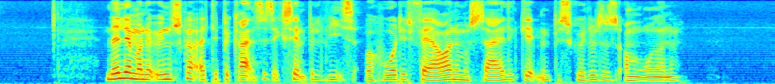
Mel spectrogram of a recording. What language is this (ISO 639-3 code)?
dan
